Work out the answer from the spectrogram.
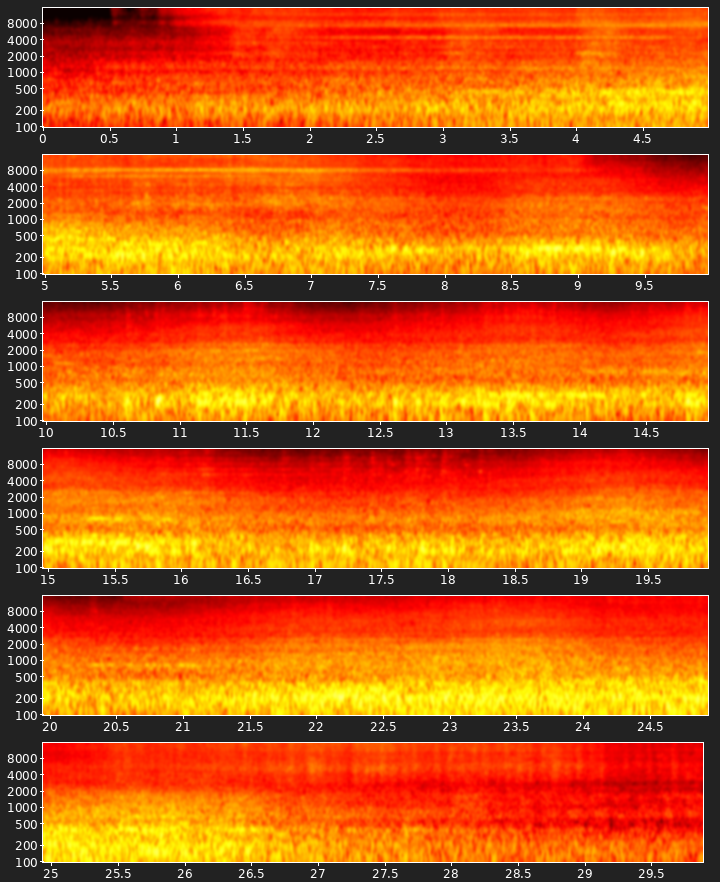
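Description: Heritage passenger train passing close: the wheels click over the rail joints and squeal high, loudest in the first several seconds. The noise swells as the train comes in, stays loud with rises and dips as the carriages roll by, and fades near the end.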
